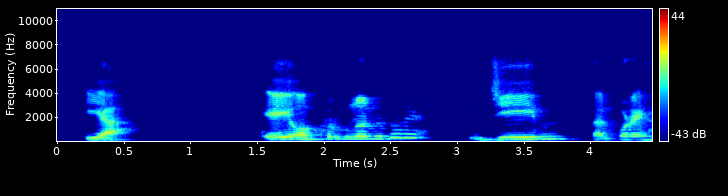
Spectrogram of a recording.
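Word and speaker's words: ج: বা তা হা জিম জিমের উচ্চারণটা স্বাভাবিকভাবে হয় না একটু জোর দিয়ে উচ্চারণ করতে হয় জিমের উপর একটু প্রেসার লাগে জিম এভাবে জিম তারপরে আছে হা খ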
